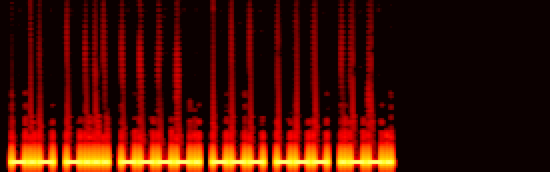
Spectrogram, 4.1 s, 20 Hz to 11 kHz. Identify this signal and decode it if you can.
Morse code, heard as a keyed tone, about 34 wpm, 700 Hz. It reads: KB9OOP
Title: USA Call Signs Repeated 3x 35wpm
